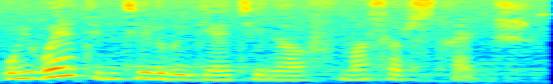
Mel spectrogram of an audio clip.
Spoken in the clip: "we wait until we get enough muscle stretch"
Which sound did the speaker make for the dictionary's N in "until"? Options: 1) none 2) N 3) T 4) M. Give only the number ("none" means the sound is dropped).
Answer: 2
